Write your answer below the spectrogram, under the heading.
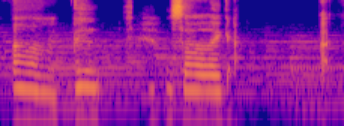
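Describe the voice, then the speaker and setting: A soft-spoken woman talks with fairly even intonation. Music plays in the background. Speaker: VTuber streamer. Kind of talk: casual talk to camera.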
